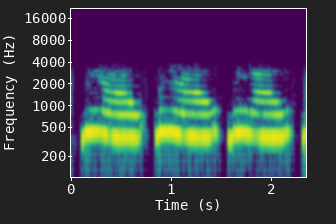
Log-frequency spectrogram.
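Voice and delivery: high-pitched imitation meowing; playful cat sound for a memory game. Shown as a demonstration. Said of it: "it's a cat".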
